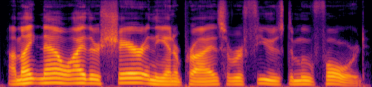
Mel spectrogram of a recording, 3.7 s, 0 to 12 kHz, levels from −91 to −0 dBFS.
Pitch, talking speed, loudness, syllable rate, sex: 140 Hz, 210 wpm, -17 LUFS, 6.0 syllables/s, male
